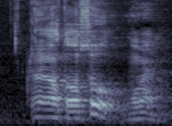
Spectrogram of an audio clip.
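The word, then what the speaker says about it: 落とす: Bacanya o ciru, ini jatuh, atau o ro otosu, otosu menjatuhkan.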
